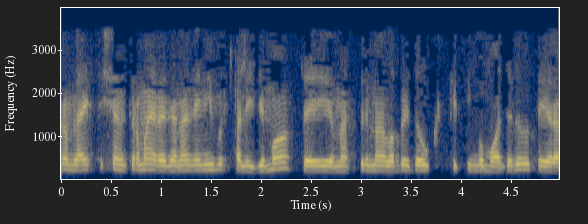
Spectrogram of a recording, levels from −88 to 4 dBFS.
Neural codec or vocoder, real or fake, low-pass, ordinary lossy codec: none; real; 3.6 kHz; MP3, 16 kbps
